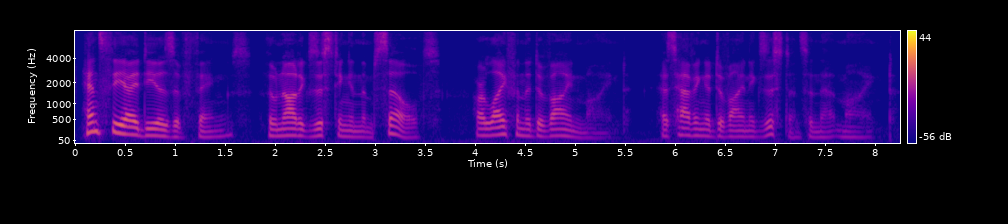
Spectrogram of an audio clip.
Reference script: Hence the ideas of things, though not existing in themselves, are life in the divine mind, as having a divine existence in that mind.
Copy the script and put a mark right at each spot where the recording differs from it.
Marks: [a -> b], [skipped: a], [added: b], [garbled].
Hence the ideas of things, though not existing in themselves, are life in the divine mind, as having a divine existence in that mind.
